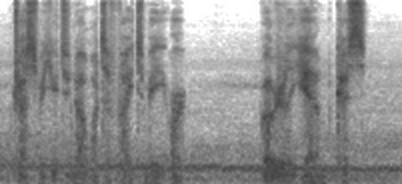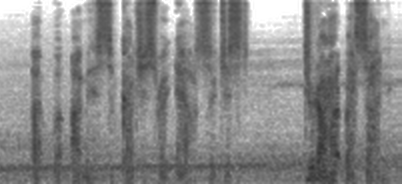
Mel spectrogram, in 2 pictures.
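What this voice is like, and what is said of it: Strange put-on voice. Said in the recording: “You started talking to me in this really weird voice.”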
